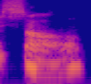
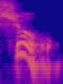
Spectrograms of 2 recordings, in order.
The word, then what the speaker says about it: Saul: The word Saul, the name Saul in Aramaic, if you were to say the same name in Greek, you would say it Paul. Actually, you know, it's not pronounced Saul. It's actually pronounced Shol.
